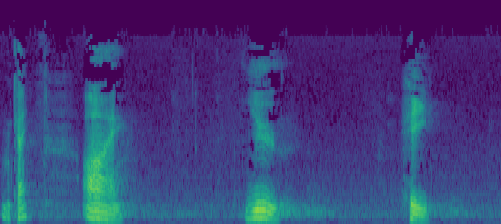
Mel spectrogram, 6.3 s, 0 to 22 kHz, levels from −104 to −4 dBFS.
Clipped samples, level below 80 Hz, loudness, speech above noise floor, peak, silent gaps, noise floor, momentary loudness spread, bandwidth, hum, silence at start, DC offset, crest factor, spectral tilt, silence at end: under 0.1%; -66 dBFS; -32 LUFS; 36 dB; -12 dBFS; none; -66 dBFS; 22 LU; 11.5 kHz; none; 0.05 s; under 0.1%; 24 dB; -6.5 dB/octave; 0.9 s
